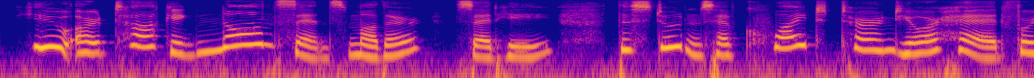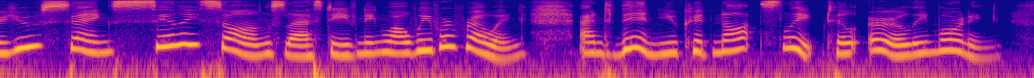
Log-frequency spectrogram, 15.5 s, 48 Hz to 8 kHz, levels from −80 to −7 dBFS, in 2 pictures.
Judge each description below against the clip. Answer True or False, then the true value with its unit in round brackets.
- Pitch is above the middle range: True (260 Hz)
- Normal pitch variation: False (6.9 semitones)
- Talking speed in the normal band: False (130 wpm)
